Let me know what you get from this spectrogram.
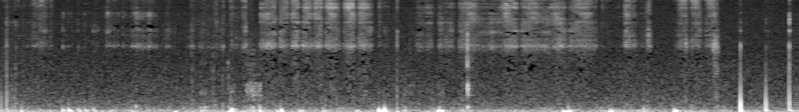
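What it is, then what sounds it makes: Pine wood block, rubbed and scratched. A small, solid, light pine block with visible grain, held in both hands in front of a stereo microphone, is rubbed and scratched with fingertips and short nails. The result is a quiet, steady, dry scratching texture with faint bright hiss and scattered soft, low, dull taps and bumps that die away instantly.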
